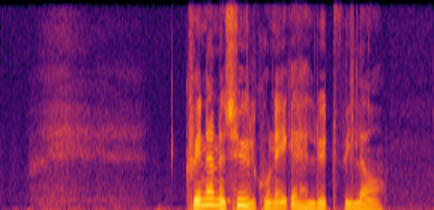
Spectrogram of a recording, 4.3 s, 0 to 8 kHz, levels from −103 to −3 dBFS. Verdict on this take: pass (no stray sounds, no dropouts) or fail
pass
